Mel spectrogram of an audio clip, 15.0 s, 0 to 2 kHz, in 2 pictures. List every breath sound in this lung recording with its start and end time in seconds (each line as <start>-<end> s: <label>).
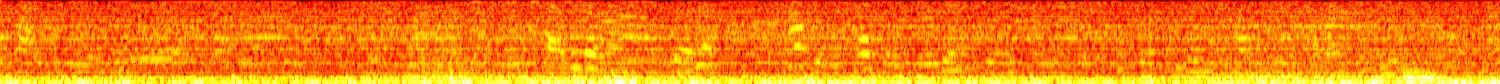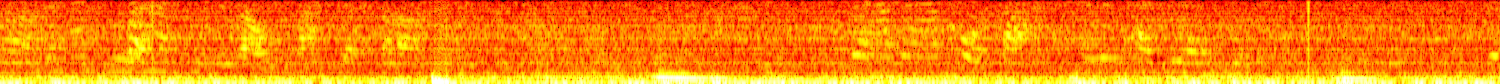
10.79-11.15 s: wheeze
